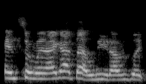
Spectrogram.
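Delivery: usual speaking voice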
